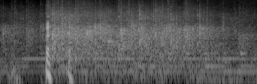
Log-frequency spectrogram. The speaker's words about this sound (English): Round of applause for all of our four willing volunteers.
